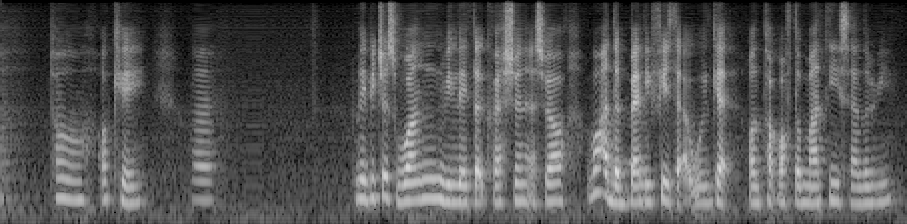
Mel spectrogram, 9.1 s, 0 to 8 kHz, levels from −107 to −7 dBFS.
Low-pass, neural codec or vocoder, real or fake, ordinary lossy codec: none; codec, 16 kHz, about 1 kbps, DyCAST, with the encoder's durations; fake; none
